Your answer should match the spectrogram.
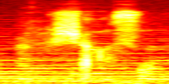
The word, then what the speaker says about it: Rakshasa: But don't think Dwindle would help, but maybe, you know, this guy, the Rakshasa. Is that how you say it? Sorry. Rakshasa.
